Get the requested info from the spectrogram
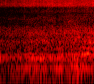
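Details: Honey bees at a bee box during honey harvesting, a steady low droning hum with a faint hiss above it, unbroken for the whole two seconds.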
